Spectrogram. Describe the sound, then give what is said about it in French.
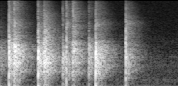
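Hand clapping during a church service: a few sharp, bright claps in a loose, uneven rhythm, fairly loud and alone, fading out after the last clap. “Acclamons pour le nom du Seigneur Jésus.”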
